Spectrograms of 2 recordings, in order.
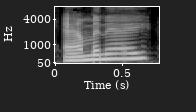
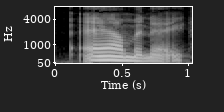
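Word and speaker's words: Aminé: And I was like, anime? And he was like, amine. So now I have a running battle between me and all my friends because I've been mispronouncing this man's name.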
